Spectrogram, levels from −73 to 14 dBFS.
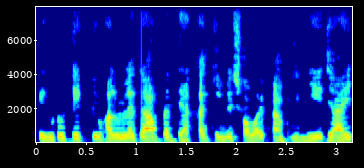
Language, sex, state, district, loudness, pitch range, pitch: Bengali, female, West Bengal, Kolkata, -20 LUFS, 165-170 Hz, 165 Hz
